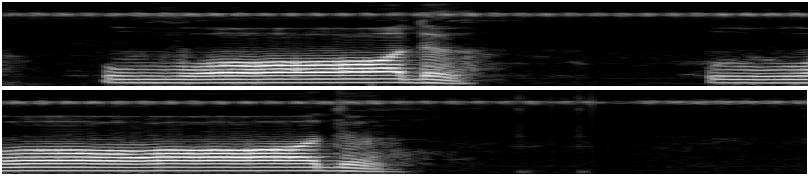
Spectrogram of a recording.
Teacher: زبان کی کروٹ جب بائیں طرف والی اوپر کی 5 داروں سے لگے تو واد ادا ہوتا ہے، اور یہ دائیں طرف سے مشکل ادا ہوتا ہے، اور بائیں طرف اگر بائیں طرف والی داروں کے ساتھ زبان لگائیں تو آسانی سے ادا ہوتا ہے۔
